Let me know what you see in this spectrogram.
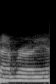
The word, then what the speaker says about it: Favreau: Favreau, yeah.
